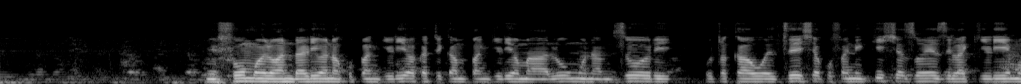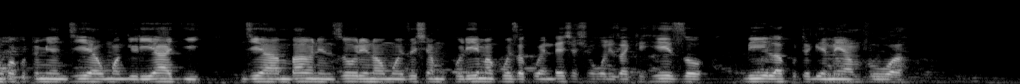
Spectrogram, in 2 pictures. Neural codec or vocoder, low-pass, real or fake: none; 7.2 kHz; real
